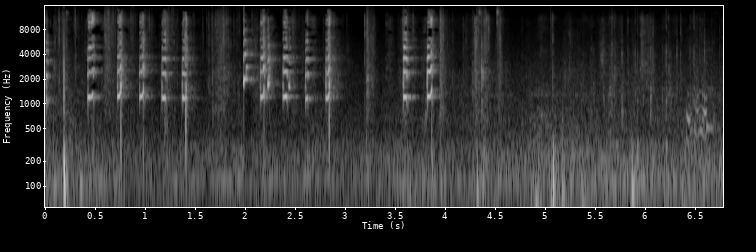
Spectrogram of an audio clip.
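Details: A six-week-old beagle puppy at play gives a quick run of about a dozen high, squeaky yips in the first three seconds. Quieter scuffling and soft rustles follow indoors.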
